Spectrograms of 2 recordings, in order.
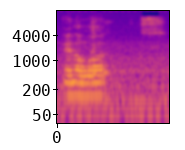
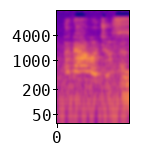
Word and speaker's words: analogous: Analogs? Analogs? No. Analogous. Analogous. Analogous Yeah.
